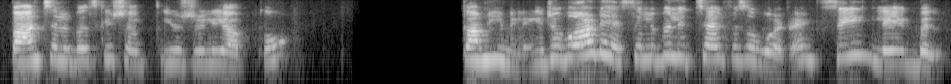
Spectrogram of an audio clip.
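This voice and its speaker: Woman, husky, high-pitched, online lesson, slow careful explaining. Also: a bit bright, low-quality recording. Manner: explains slowly, checks with "right?". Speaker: English teacher. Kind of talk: exam-prep lecture in Hindi and English.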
